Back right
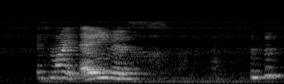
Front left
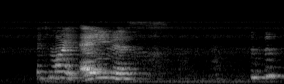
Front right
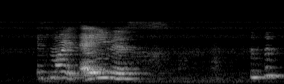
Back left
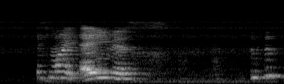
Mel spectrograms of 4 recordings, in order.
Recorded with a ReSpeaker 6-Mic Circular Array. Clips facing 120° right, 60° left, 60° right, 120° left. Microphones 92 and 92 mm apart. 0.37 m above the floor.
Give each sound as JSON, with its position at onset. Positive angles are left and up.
{"t": 0.4, "sound": "laughter", "azimuth_deg": 130, "distance_m": 0.9}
